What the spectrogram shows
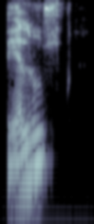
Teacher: esta va a sonar como pelus, cambiando esa O por U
